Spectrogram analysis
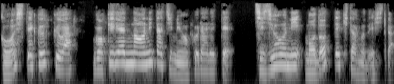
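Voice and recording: With lively intonation and a quiet background, someone reads aloud in a natural voice.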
